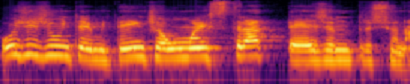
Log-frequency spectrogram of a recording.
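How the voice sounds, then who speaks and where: This is a woman speaking. Her pitch is high. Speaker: nutritionist. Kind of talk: live stream Q&A talk. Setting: live stream. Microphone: echo and stuttering stream, since improved.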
